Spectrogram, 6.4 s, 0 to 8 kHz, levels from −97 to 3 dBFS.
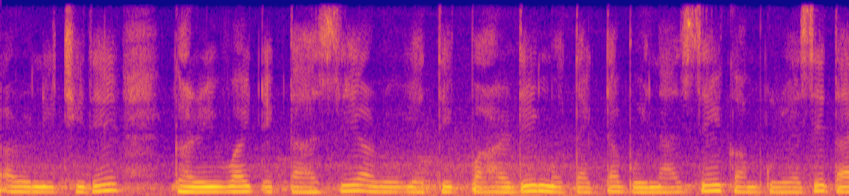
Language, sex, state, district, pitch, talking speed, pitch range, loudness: Nagamese, female, Nagaland, Kohima, 200 Hz, 180 wpm, 195-210 Hz, -14 LUFS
